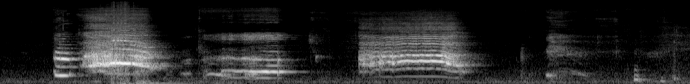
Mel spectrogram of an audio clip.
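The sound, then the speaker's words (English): A voice imitates a screeching alien language: loud, harmonic shrieks and squawks in about four bursts, the first and third long and strident, with short trailing chirps at the end. “Oh, this is the language we're learning. Yeah. It screeches.”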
